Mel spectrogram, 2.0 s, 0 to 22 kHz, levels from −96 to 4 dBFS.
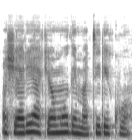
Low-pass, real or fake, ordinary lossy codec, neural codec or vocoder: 14.4 kHz; real; none; none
